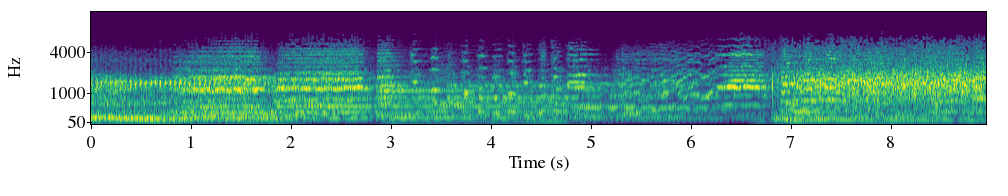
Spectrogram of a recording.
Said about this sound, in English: Oh, what's that? The blasting is over. Now the drilling starts.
